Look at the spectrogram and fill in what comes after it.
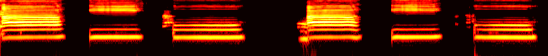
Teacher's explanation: Oh Jangan ditutup pita suaranya Jangan diakhiri dengan menutup pita suara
